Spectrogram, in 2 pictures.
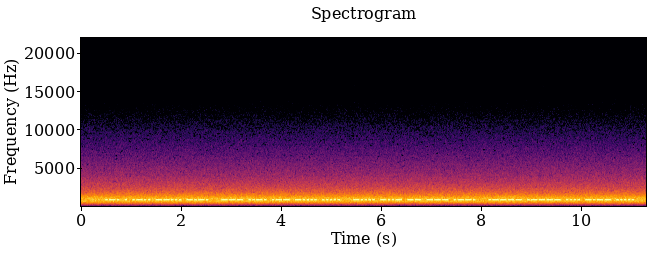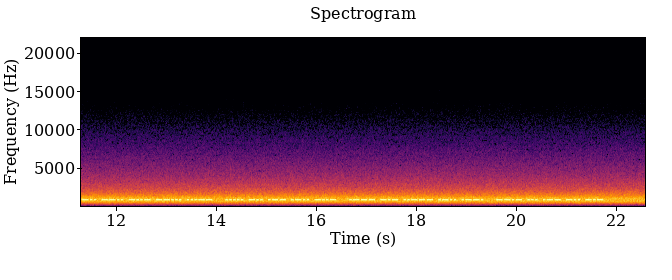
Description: Morse code, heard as a keyed tone, machine-sent, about 31 wpm, 890 Hz, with radio static and a narrow filter. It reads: REL7C OFW65 6XMOP 11HY5 DZX73 5DWLX JK2LP QSWDK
